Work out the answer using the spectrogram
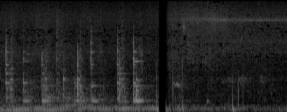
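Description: A spatula stirring chopped onions in a nonstick pan, scraping and knocking against the pan about eight times in the first three seconds. After a brief break, the onions fry in oil with a faint steady sizzle.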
